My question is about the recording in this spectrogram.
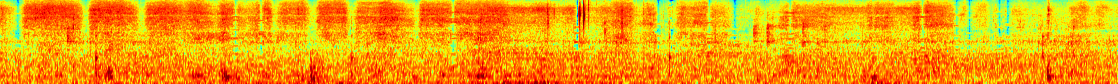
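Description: Wet rag wiping and rubbing over the ribbed plastic air cleaner housing, a soft scrubbing sound with small scattered scuffs.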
